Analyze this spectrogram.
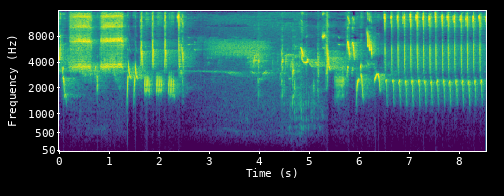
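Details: Natural-habitat song of an Asian brown flycatcher: buzzy bursts and chirp clusters, a soft whistled pause, then a steady series of quick, evenly spaced chirps.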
